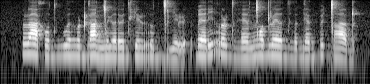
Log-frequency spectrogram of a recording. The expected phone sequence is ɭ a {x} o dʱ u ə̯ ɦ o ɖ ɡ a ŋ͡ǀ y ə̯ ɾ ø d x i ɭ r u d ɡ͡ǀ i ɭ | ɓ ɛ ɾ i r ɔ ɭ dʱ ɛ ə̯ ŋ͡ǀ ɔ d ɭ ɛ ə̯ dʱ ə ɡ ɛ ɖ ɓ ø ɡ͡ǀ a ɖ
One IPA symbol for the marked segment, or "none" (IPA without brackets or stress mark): x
